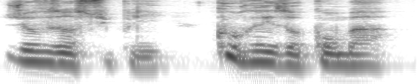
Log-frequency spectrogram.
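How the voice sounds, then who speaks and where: Give me a proud young noblewoman read by a man pleading earnestly. The voice is soft and dark, with a breathy grain. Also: medium pitch, moderate pace, natural voice. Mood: imploring. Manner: earnest, imploring declamation.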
